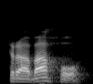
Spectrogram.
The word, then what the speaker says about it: trabajo: When a Spanish word has 3 syllables, stress the middle one. If there's no accent there to tell you any differently, stress the middle. So, trabajo, I work. Trabajo. You're going to stress that middle syllable.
